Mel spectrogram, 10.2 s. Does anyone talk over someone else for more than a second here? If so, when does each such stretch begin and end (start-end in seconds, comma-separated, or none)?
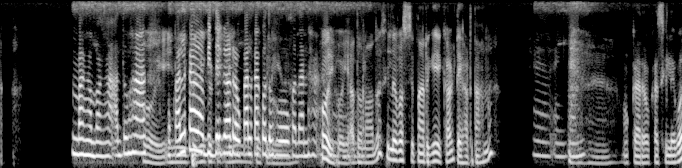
2.6-5.5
